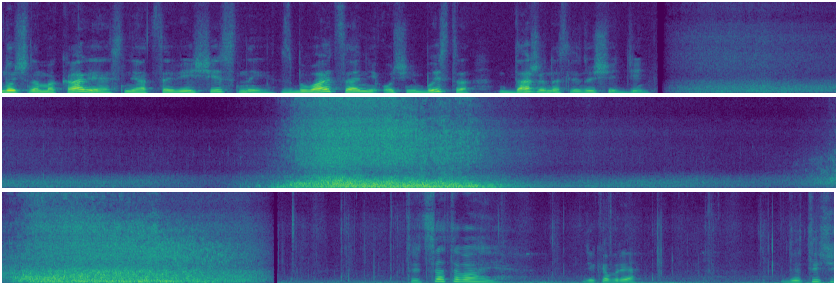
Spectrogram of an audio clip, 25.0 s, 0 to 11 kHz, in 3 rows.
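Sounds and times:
sea waves breaking on pebbles: 0:06.7 - 0:19.4.

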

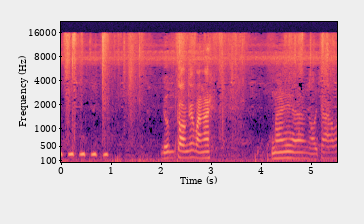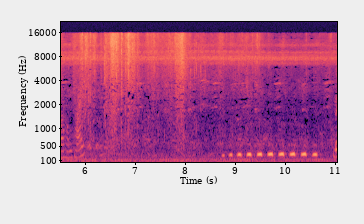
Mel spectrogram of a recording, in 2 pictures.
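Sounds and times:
bird deep hooting: 0:00.0 - 0:01.1, 0:08.6 - 0:11.0.

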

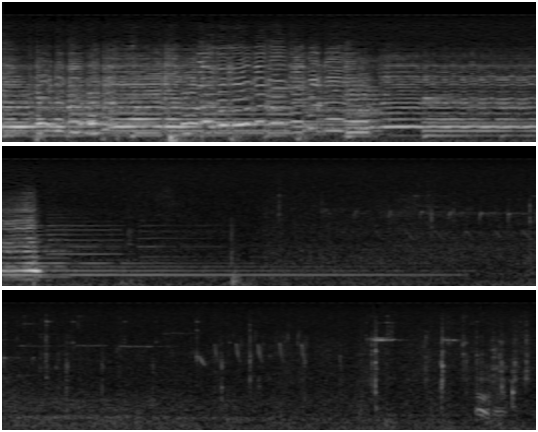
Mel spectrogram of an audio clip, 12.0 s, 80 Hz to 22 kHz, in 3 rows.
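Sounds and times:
fiddle note ringing: 0:00.0 - 0:06.6
faint bird chirps: 0:06.3 - 0:11.7.

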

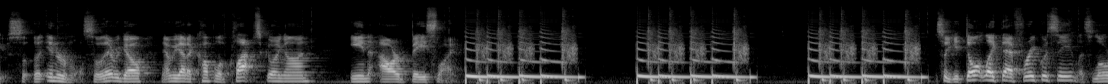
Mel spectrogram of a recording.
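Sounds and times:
distorted kick drum loop: 0:04.7 - 0:09.3.

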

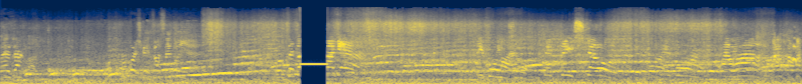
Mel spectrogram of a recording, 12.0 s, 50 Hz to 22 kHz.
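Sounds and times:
riders screaming and yelling: 0:00.5 - 0:12.0.

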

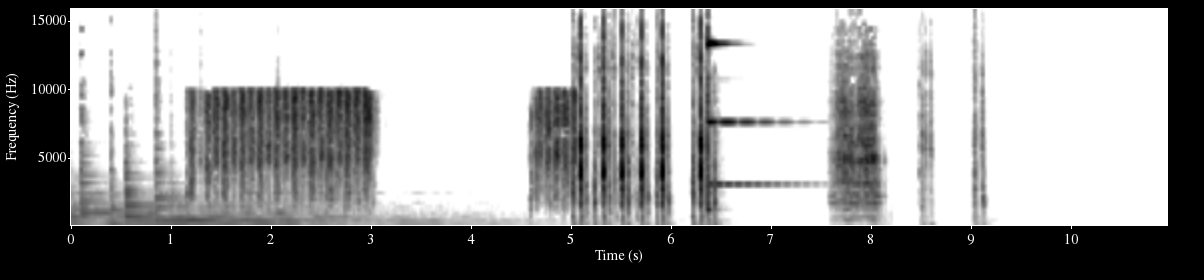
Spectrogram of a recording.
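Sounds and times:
typewriter key strikes: 0:05.0 - 0:06.6, 0:08.5 - 0:09.4
typewriter bell ring: 0:06.2 - 0:08.2.

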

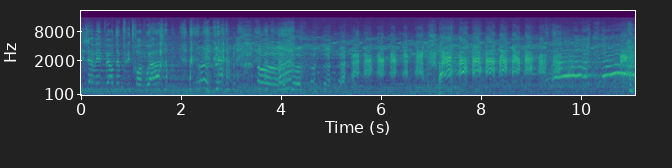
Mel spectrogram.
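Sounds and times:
cartoon character laughing: 0:02.3 - 0:11.0.

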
